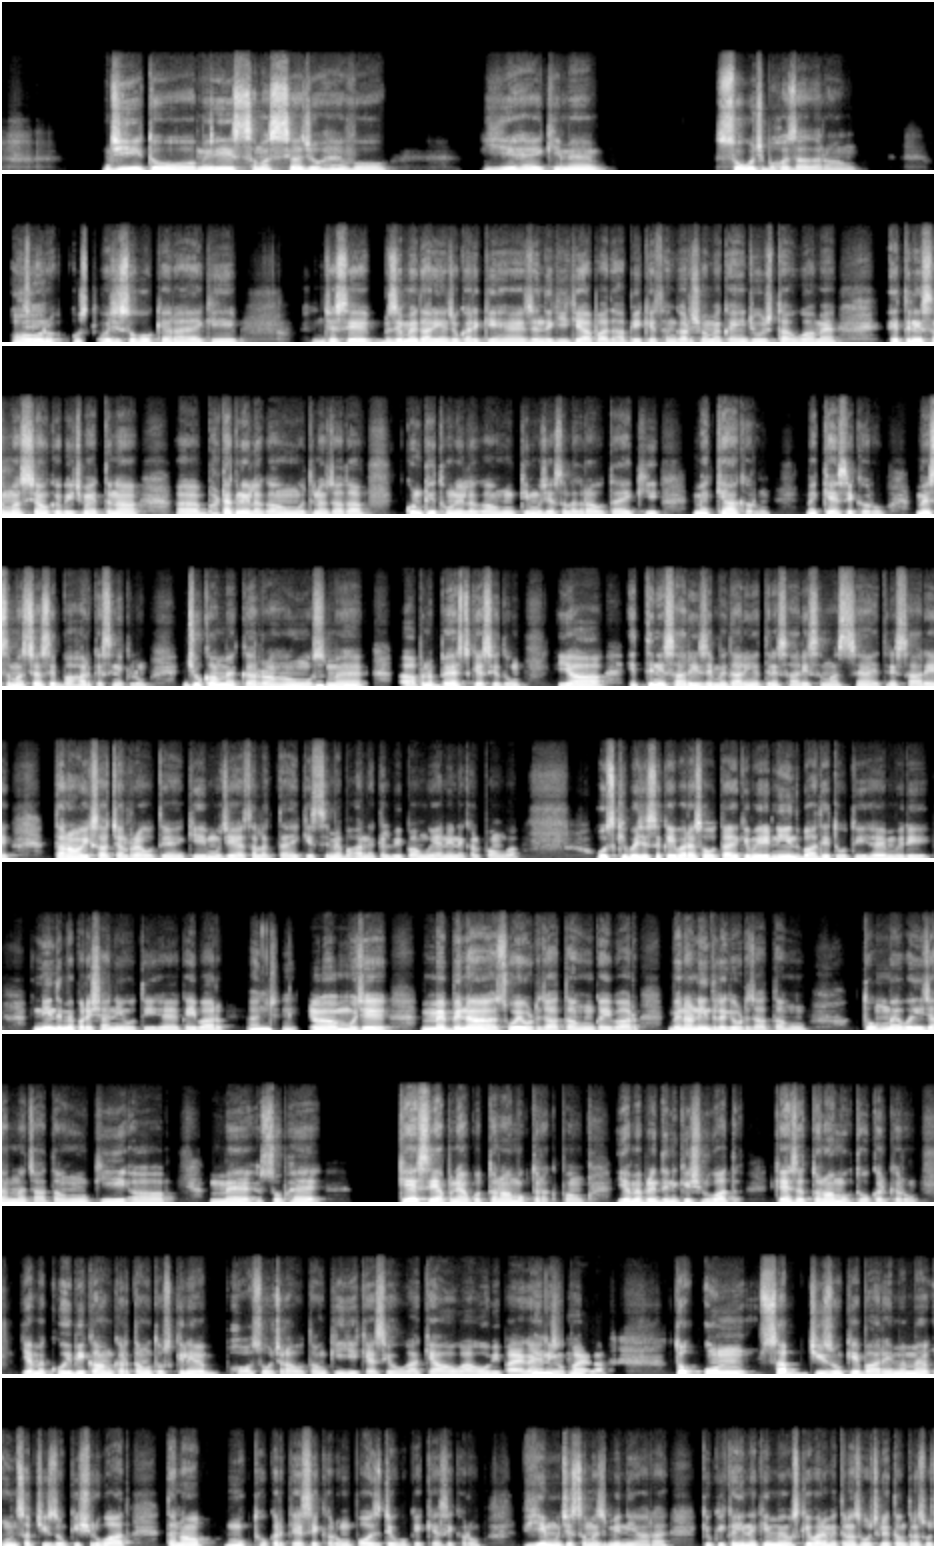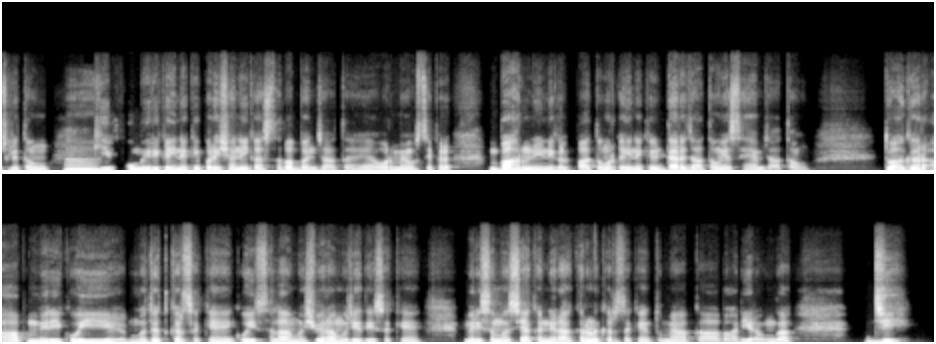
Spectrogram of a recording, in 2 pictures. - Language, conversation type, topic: Hindi, advice, आप सुबह की तनावमुक्त शुरुआत कैसे कर सकते हैं ताकि आपका दिन ऊर्जावान रहे?
- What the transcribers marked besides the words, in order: in English: "बेस्ट"; in English: "पॉज़िटिव"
